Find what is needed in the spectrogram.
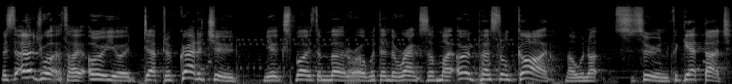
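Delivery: commanding, stately presidential voice. Reading a game character's dialogue aloud, booming voice. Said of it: "I gotta do your booming voice again".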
